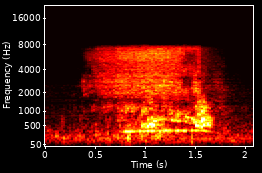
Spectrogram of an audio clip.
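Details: Noise of a person's own mechanical ventilator heard while they talk, the ventilator running in the background during speech.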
